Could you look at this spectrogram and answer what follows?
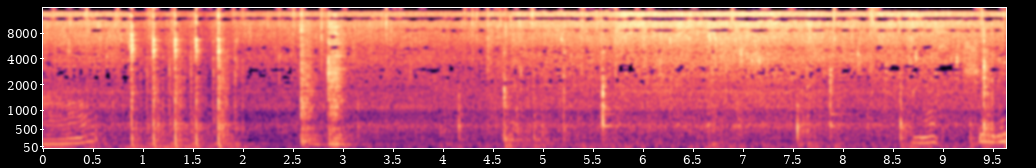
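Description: Ginger, garlic and onion fry in a pan: a quick run of sharp utensil taps and scrapes opens, then a steady, even sizzle carries on at moderate volume with occasional soft stirring clicks.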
